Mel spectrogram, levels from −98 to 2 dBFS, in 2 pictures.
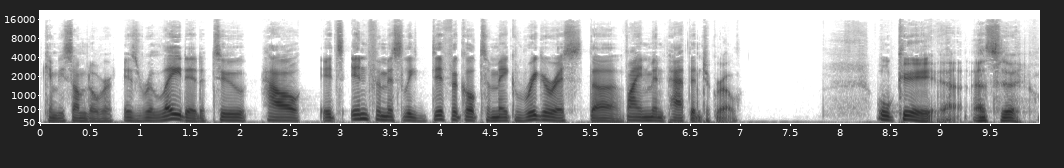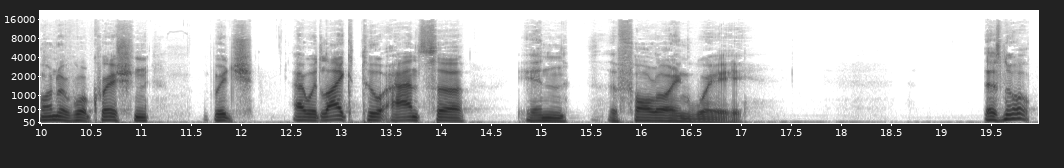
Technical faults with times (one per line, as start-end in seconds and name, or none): none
